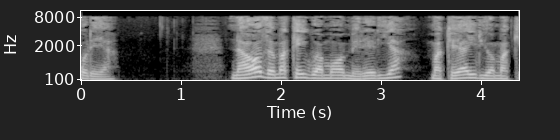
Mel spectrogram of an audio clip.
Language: Kikuyu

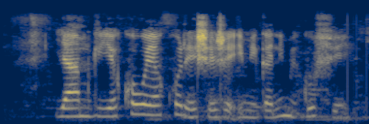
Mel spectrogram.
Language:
Kinyarwanda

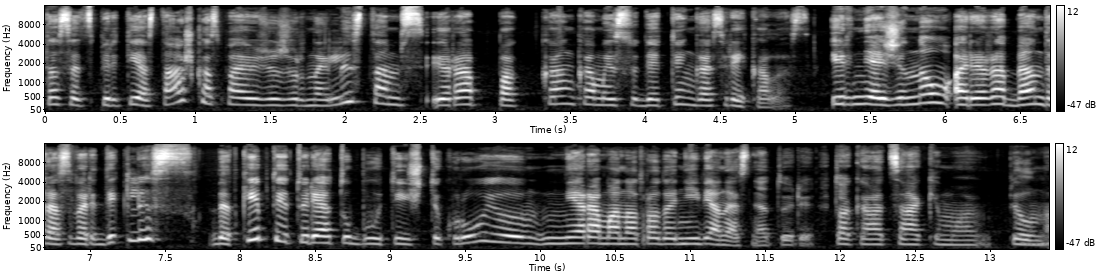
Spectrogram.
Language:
Lithuanian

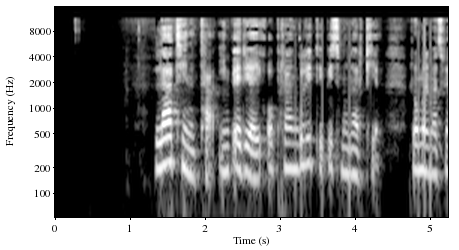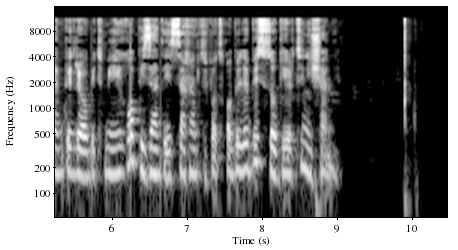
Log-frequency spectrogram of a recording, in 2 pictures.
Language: Georgian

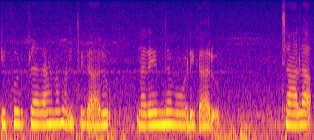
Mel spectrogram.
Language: Telugu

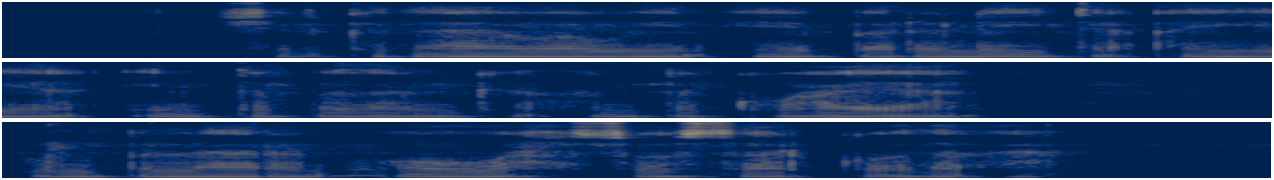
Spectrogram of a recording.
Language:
Somali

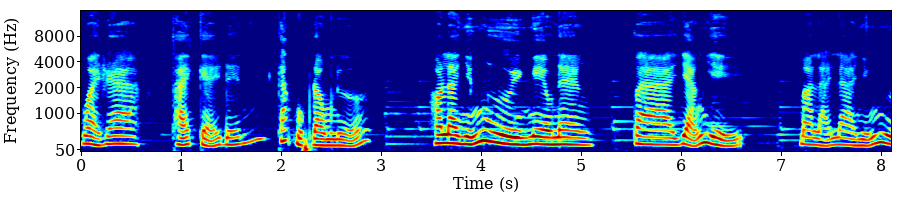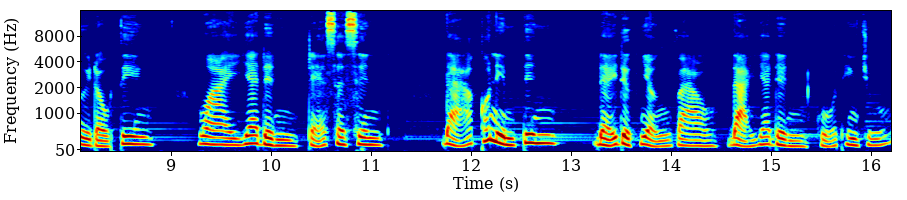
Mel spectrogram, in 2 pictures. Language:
Vietnamese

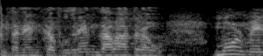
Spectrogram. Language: Catalan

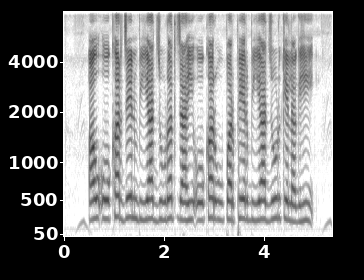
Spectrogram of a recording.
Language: Chhattisgarhi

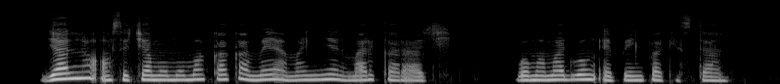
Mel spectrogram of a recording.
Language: Luo (Kenya and Tanzania)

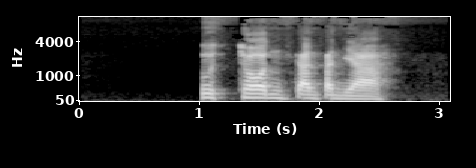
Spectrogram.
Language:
Thai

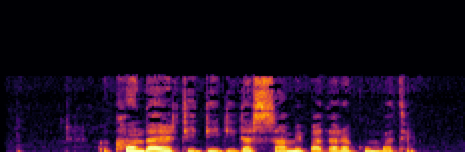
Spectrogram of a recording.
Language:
Georgian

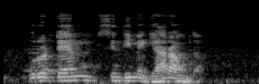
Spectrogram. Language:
Gurgula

